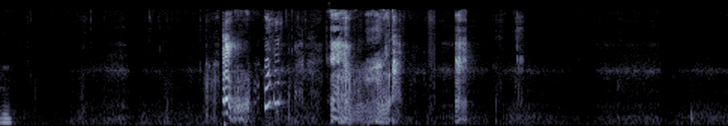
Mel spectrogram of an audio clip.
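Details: Puppy making weird noises: rough, noisy growling bursts in short clusters over several seconds, with quiet gaps and faint background hum between them.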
